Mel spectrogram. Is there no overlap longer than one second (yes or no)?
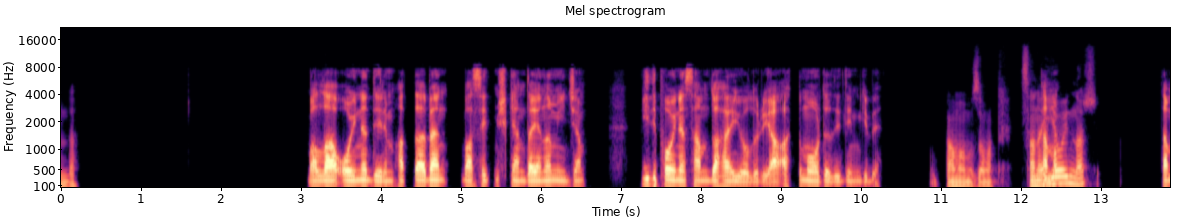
yes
